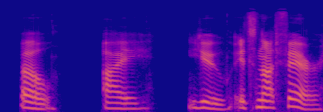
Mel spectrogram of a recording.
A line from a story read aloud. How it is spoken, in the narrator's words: he muttered incoherently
